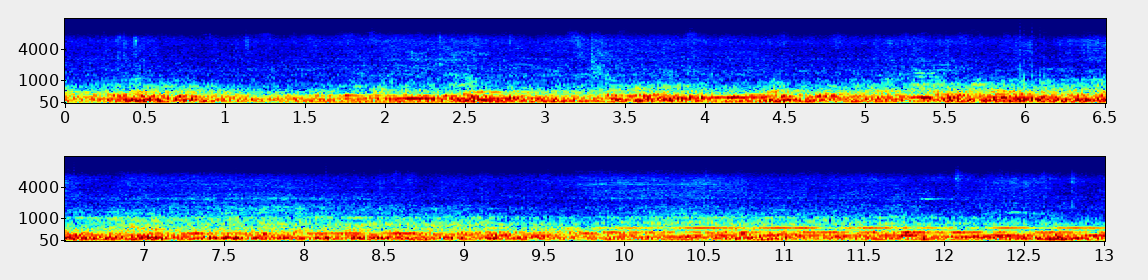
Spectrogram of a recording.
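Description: Ambient show soundtrack over loudspeakers: long held drone tones over a deep, continuous rumble.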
